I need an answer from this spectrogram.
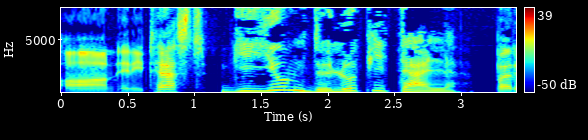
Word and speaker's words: Guillaume de l'Hôpital: I don't really know how to pronounce it. Guillaume de L'Hôpital.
